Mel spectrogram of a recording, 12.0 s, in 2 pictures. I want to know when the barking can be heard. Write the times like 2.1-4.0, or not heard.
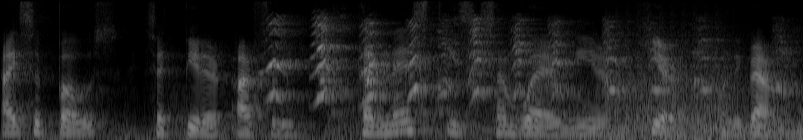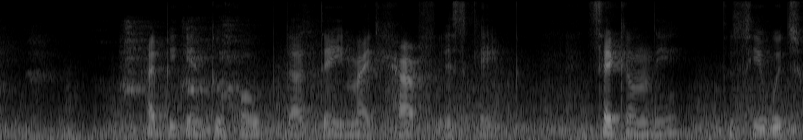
1.9-9.0.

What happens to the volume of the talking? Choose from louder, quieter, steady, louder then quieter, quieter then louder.
steady.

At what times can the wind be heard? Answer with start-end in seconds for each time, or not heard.
0.1-12.0.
